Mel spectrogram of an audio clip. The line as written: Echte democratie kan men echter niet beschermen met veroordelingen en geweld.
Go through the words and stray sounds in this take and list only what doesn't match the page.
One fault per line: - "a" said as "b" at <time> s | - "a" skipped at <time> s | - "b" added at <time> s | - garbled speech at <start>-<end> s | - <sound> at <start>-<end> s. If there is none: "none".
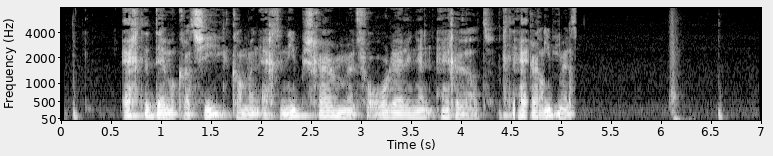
- garbled speech at 4.4-5.2 s
- whoosh at 6.1-6.4 s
